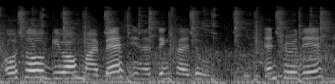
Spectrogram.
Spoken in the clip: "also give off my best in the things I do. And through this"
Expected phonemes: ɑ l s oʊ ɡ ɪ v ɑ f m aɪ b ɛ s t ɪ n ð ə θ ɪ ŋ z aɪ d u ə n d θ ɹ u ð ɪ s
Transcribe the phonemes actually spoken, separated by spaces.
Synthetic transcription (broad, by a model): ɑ l s oʊ ɡ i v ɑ p m aɪ b ɛ s t ɪ n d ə t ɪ ŋ s aɪ d u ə n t ɹ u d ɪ s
